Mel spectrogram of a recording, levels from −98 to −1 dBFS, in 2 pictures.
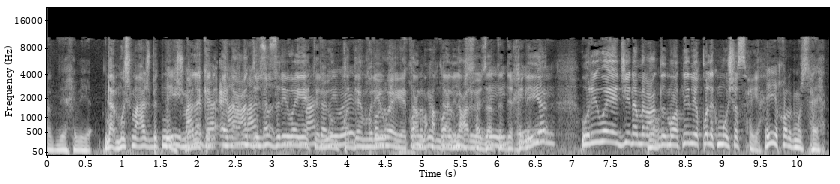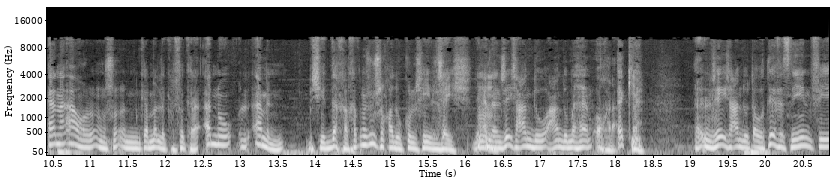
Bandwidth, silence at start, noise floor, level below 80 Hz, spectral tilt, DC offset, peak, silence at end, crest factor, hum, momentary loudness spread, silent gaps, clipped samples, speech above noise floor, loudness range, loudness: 11 kHz; 0 s; -38 dBFS; -30 dBFS; -5.5 dB/octave; under 0.1%; -4 dBFS; 0 s; 12 dB; none; 4 LU; none; under 0.1%; 22 dB; 2 LU; -16 LUFS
